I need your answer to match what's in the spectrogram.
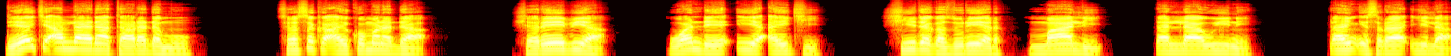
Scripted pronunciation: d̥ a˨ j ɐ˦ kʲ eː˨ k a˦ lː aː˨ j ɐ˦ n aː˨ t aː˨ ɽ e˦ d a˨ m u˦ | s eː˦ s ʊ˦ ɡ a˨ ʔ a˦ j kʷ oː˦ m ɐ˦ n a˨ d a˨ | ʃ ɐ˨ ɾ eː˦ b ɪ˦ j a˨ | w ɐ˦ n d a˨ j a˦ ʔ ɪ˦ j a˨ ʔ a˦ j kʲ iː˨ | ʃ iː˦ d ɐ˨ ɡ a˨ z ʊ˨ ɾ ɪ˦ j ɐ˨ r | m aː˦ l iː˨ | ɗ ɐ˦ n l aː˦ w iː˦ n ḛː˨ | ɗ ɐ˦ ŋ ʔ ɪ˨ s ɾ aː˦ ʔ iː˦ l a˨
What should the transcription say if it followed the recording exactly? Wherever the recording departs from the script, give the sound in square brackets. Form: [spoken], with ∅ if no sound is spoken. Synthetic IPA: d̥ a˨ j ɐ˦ kʲ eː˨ [ʔ] a˦ lː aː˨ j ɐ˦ n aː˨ t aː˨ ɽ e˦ d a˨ m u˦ | s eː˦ s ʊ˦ [k] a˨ ʔ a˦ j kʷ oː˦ m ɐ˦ n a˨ d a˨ | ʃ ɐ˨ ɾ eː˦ b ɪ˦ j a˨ | w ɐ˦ n d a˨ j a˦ ʔ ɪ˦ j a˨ ʔ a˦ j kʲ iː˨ | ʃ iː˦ d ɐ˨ ɡ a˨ z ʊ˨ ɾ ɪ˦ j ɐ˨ r | m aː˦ l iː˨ | ɗ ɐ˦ n l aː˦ w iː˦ n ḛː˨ | ɗ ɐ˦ ŋ ʔ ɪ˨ s ɾ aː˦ ʔ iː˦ l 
